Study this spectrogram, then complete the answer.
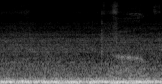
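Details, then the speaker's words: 2013 Ford F150 heater blower fan, quiet at speeds two and three. At step four a low drumming rumble starts because the blower wheel was pried about 1/32 inch off the motor base and vibrates. "Quiet now. Quiet in the second step. Third step, fourth step starts drumming."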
